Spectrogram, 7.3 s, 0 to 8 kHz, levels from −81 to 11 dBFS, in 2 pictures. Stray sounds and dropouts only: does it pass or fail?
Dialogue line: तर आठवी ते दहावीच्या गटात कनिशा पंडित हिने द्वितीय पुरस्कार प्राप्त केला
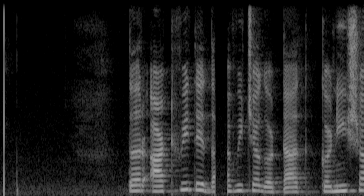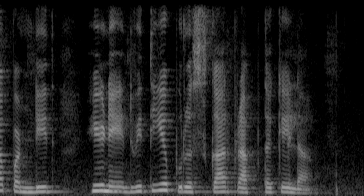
fail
